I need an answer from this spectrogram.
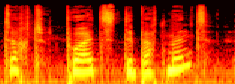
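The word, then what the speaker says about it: The Tortured Poets Department: C'est Tort Poets Department, ouais, c'est comme ça qu'on dit, ouais.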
